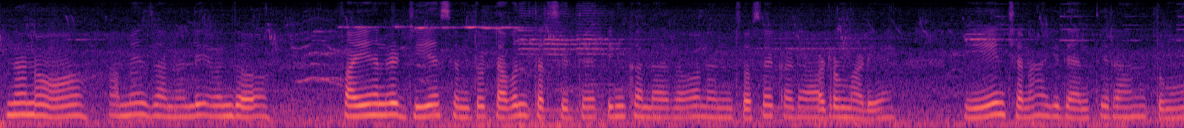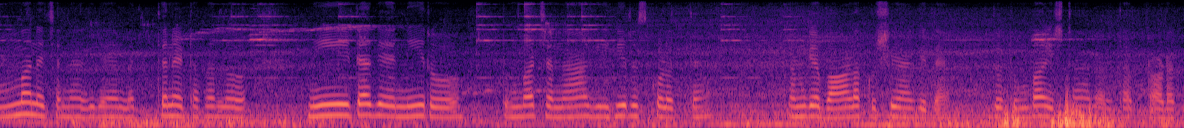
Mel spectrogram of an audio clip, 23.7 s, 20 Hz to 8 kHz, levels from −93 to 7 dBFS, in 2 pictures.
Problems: constant background noise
